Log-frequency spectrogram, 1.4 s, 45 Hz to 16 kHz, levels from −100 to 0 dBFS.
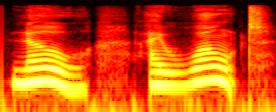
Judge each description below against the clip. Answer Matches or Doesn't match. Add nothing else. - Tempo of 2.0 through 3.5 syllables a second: Matches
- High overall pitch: Matches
